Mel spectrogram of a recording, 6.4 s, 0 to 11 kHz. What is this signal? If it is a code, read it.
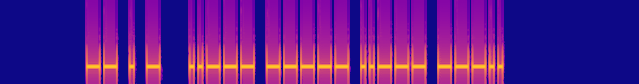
Morse code, heard as a keyed tone, about 28 wpm, 700 Hz. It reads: MET 2028
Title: CWT Exchange 28wpm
